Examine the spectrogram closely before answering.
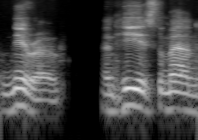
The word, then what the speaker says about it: Nero: this fella he's called Nero and he is the man who fiddled while Rome burned um he's also relevant because his name happens to rhyme with Net Zero um maybe coming back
